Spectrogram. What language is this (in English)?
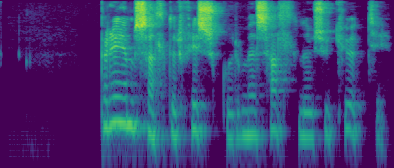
Icelandic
